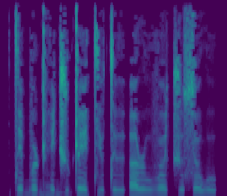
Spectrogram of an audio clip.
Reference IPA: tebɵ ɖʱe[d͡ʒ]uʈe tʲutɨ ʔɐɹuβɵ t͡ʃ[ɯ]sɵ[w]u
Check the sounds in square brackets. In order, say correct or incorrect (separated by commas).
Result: correct, incorrect, correct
